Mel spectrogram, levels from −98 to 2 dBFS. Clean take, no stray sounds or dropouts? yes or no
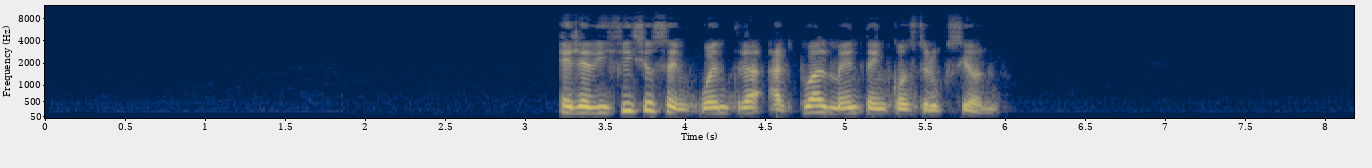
yes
